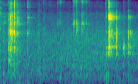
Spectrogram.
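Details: Ceiling fan: light, uneven metallic ticks about every half second over a soft whir, an intermittent tick whose cause is not pinned down; a bearing problem is suspected but not confirmed.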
